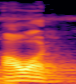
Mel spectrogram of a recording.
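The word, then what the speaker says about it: hour: কিন্তু এইচের উচ্চারণ ও অথবা আয়ের মতো হলে তার পূর্বে অ্যান আর্টিকেল বসে। যেমন এ হর্স, A historian, an honest man, অ্যান আওয়ার।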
